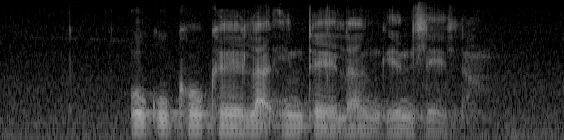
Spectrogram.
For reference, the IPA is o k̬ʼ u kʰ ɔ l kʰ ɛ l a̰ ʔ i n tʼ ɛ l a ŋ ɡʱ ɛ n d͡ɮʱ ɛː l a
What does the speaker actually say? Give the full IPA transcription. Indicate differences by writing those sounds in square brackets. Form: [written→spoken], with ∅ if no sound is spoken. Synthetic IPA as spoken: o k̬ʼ u kʰ ɔ [l→∅] kʰ ɛ l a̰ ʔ i n tʼ ɛ l a ŋ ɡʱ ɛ n d͡ɮʱ ɛː l a

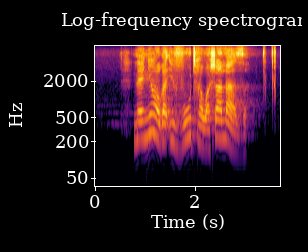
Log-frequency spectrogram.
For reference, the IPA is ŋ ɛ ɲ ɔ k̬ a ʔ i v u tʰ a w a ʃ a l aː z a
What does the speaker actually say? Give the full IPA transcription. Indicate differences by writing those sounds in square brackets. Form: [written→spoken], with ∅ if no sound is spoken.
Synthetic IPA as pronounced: [ŋ→n] ɛ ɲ ɔ k̬ a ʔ i v u tʰ a w a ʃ a l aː z a

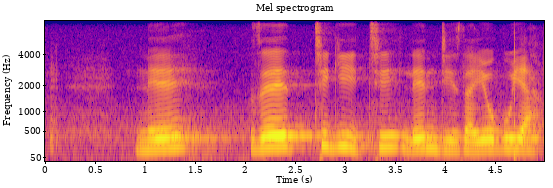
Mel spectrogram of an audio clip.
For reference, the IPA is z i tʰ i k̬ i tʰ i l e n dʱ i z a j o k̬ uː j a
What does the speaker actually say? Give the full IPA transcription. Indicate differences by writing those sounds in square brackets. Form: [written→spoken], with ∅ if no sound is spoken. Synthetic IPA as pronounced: z [i→e] tʰ i k̬ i tʰ i l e n dʱ i z a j o k̬ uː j a

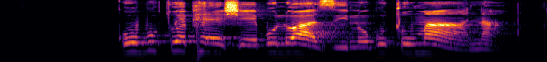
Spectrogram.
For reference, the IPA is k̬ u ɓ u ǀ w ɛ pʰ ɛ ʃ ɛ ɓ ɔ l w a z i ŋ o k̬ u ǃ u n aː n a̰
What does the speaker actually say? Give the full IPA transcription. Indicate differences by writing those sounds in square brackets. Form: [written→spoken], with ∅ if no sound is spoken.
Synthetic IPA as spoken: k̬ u ɓ u ǀ w ɛ pʰ ɛ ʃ ɛ ɓ ɔ l w a z i [ŋ→n] o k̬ u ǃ u [n→m] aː n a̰

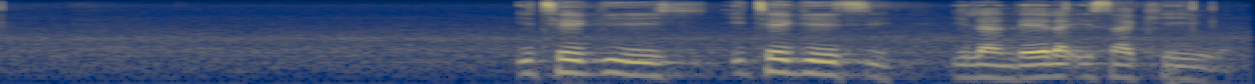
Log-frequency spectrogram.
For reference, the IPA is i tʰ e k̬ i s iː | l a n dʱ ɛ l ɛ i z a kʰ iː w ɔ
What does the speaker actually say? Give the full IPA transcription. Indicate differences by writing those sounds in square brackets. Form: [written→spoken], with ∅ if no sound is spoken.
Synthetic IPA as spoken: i tʰ e k̬ i s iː | l a n dʱ ɛ l [ɛ→a] i [z→s] a kʰ iː w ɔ

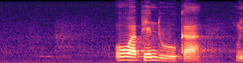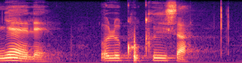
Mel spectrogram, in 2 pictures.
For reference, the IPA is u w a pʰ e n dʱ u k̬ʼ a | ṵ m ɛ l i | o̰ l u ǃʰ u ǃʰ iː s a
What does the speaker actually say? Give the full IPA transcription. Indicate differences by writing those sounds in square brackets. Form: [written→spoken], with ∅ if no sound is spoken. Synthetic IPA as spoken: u w a pʰ e n dʱ u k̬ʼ a | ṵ [m→ɲ] ɛ l [i→ɛ] | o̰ l u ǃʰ u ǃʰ iː s a

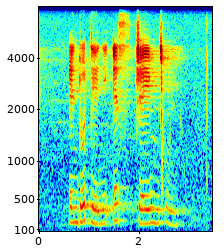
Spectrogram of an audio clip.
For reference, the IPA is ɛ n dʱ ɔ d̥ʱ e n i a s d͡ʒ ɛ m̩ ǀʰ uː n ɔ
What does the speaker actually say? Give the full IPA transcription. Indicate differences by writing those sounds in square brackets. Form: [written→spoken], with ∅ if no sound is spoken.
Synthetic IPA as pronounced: ɛ n dʱ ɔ d̥ʱ e n i [a→ɛ] s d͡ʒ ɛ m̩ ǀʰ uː n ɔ

